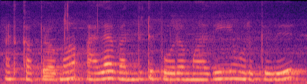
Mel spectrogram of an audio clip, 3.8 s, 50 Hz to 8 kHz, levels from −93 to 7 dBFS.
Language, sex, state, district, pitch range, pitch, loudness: Tamil, female, Tamil Nadu, Kanyakumari, 220-245 Hz, 230 Hz, -15 LUFS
